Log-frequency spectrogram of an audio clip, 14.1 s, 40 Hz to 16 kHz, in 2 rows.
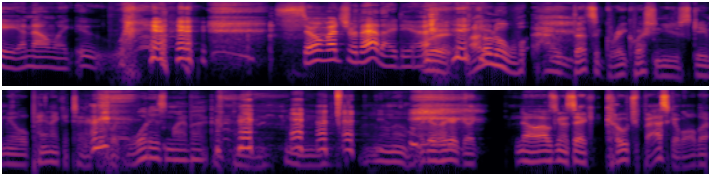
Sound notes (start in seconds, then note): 1.3 laughs; 9.2 laughing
